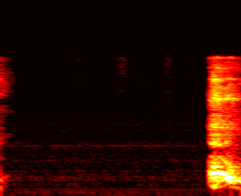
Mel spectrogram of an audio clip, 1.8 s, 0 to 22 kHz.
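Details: Brief, rough, voiced throat clearing by a 37-year-old adult woman after a long silence; she describes it as a tic when nervous.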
